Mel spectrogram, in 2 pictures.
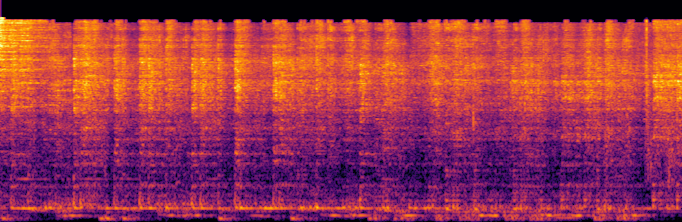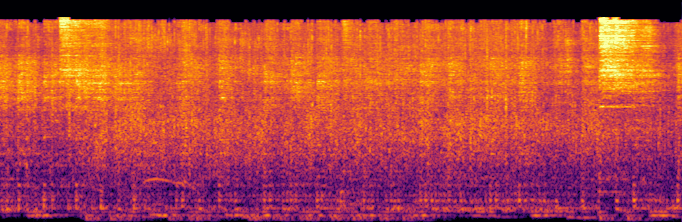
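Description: A live band playing Bulgarian-style kocek dance music, with a drum kit keeping a steady beat under electric bass and keyboard. A brighter hiss thickens the top of the sound from about nine seconds in.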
